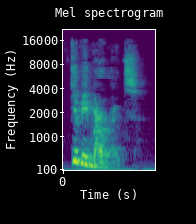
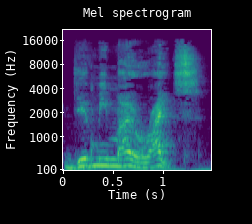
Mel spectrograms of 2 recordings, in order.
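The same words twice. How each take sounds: First: Louder, punchier protest cry; louder protest demand. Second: Slow, drawn-out protester demand. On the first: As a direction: hit it like a rally chant. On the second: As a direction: stretch it like a chanted sign slogan. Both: Retold or imitated. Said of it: "people holding up signs saying".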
